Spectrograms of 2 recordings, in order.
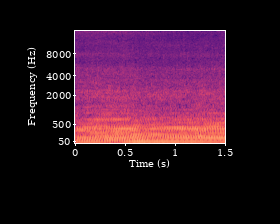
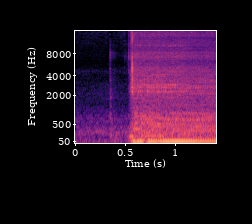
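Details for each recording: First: Tiny-house rainwater PEX (RV-style) plumbing: pump filling the cold-water line to the rest of the house; even low hum with a steady buzzing drone, no surging or rattles, normal pump running as lines fill and pressurize without leaks. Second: Tiny-house rainwater PEX (RV-style) plumbing: pump switched on to pressurize the line, steady low motor drone with no sign of water flowing; nothing reaches the line, likely air-locked, pump running without delivering water.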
